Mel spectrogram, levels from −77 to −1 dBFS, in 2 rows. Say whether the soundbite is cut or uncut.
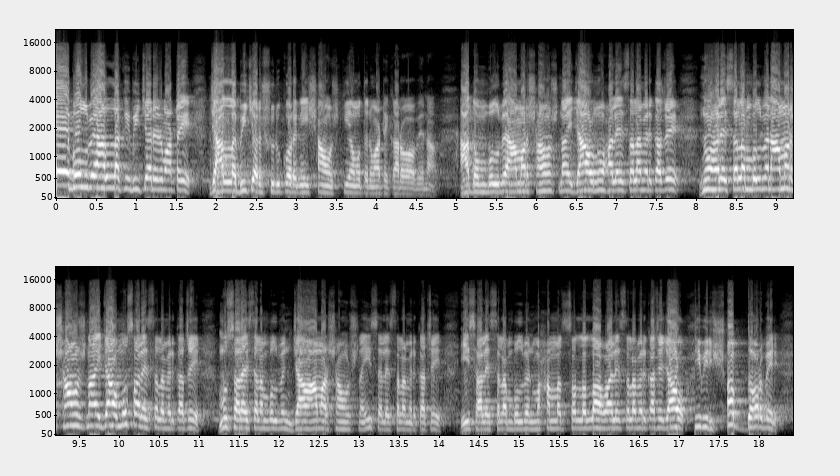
cut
